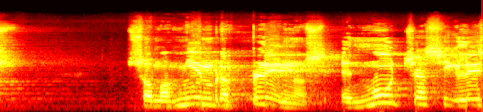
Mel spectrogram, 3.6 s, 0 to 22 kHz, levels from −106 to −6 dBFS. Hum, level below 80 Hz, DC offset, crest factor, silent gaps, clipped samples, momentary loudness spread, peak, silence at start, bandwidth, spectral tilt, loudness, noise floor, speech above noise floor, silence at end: none; -74 dBFS; under 0.1%; 14 dB; none; under 0.1%; 6 LU; 0 dBFS; 0 s; 14 kHz; 0 dB/octave; -12 LUFS; -58 dBFS; 44 dB; 0 s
